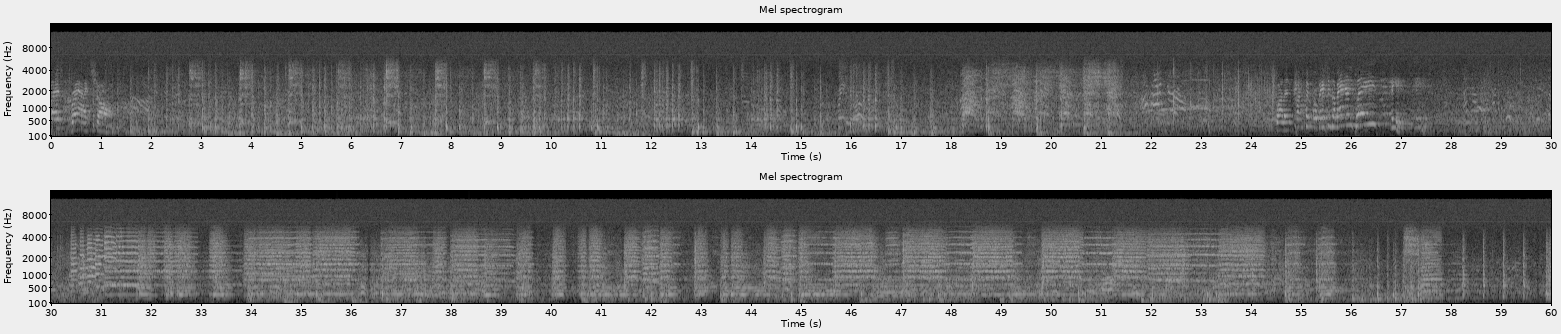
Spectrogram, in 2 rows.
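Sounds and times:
marching band playing: 0.0s - 26.6s, 28.2s - 60.0s.

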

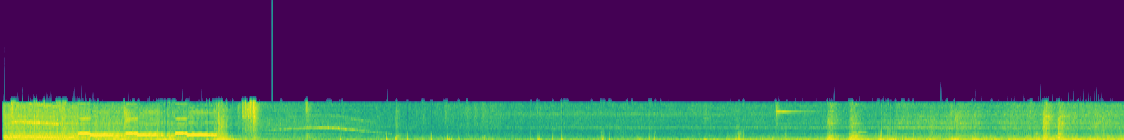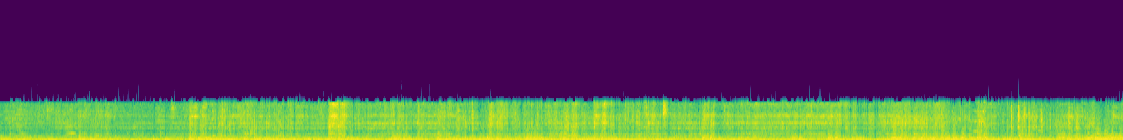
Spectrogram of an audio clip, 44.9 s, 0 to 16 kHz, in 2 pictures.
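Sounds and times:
electric train rumble: 0.0s - 44.9s.

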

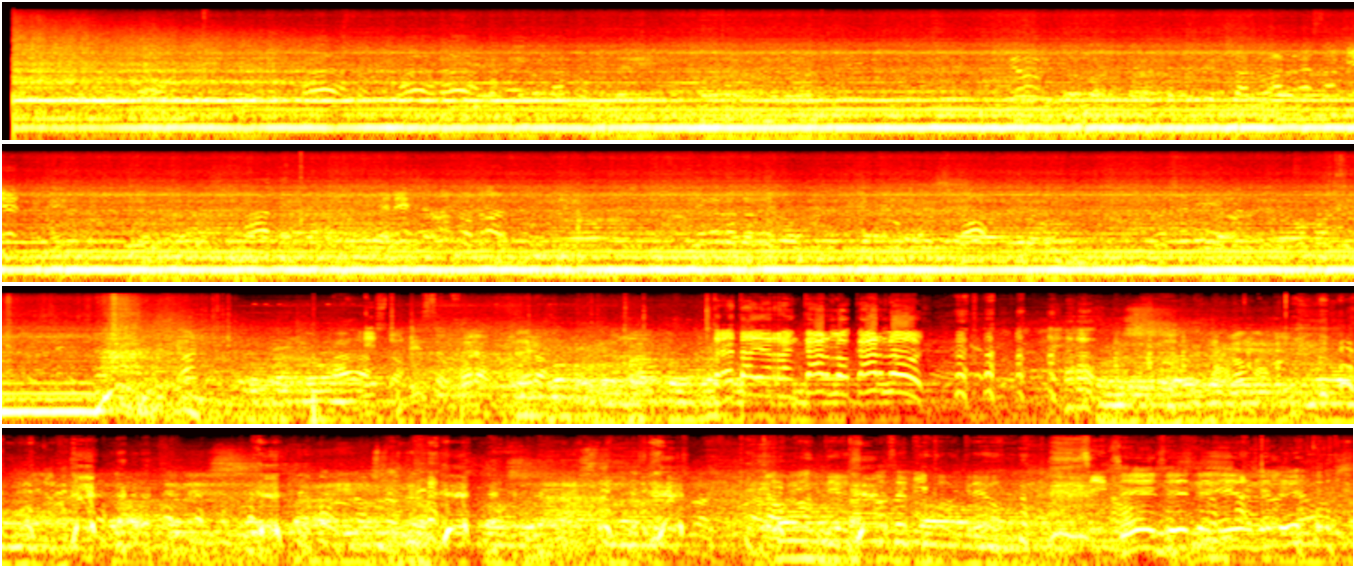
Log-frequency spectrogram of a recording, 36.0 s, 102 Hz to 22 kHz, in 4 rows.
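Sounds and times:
racing car engine idling: 0.1s - 19.7s.

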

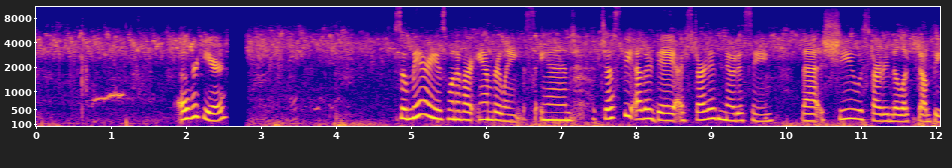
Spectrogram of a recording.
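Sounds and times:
hen call: 0.7s - 1.3s.

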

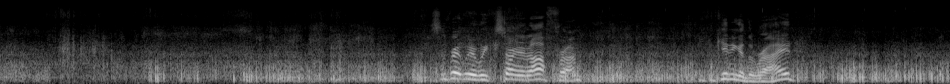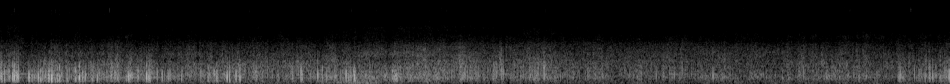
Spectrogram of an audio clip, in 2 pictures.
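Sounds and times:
bike tyres crunching over snow: 0.0s - 19.0s.

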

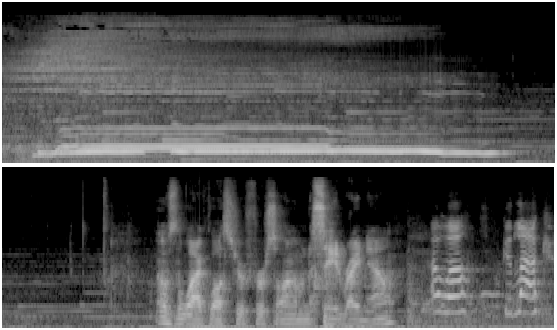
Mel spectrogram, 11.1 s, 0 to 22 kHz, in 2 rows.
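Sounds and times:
man and woman singing in harmony: 0.0s - 5.4s.

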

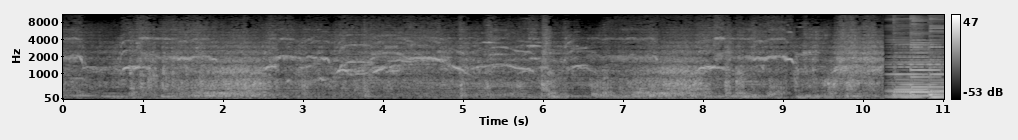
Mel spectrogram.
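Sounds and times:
strummed acoustic guitar music: 10.3s - 11.0s.

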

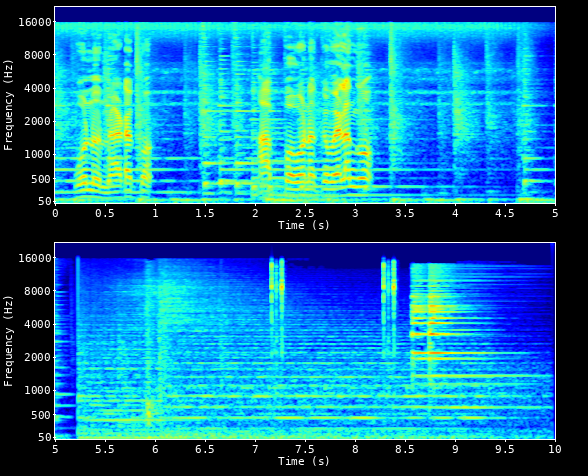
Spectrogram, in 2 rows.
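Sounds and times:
bell-like chime: 8.6s - 10.0s.

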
